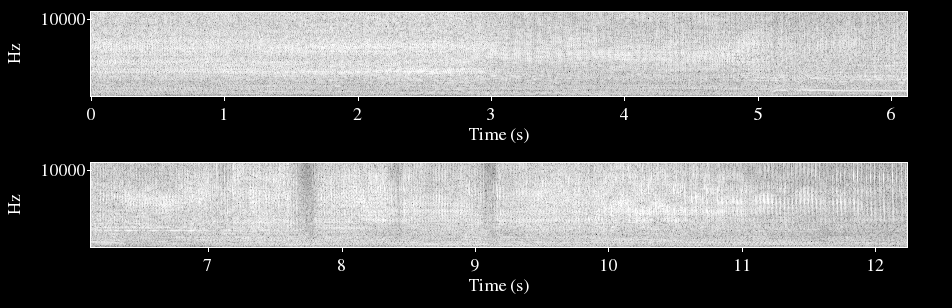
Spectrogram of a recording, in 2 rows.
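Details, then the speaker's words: Harley-Davidson V-Rod V-twin after go-fast parts, full-throttle dyno pull in cool air: strong, clean note climbing steadily through the revs, no misfire or stumble; output rose from about 120 to around 135; healthy engine. "Yeah, and it's hauling. You can hear it. I mean, it's, Yeah, dude, the thing sounds fantastic."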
